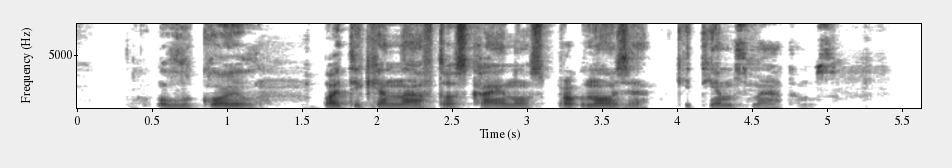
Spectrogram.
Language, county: Lithuanian, Šiauliai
